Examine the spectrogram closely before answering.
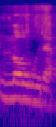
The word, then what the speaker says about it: loura: ou loira tá então essa palavra ela tem duas pronúncias As duas estão corretas não vamos nos preocupar com o loura ou com o loira tá assim como toucinho ou Toicinho Então são palavras que T duas pronúncias dentro da nossa língua ambas aceitáveis ambas dentro da Norma culta então quando eu falo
